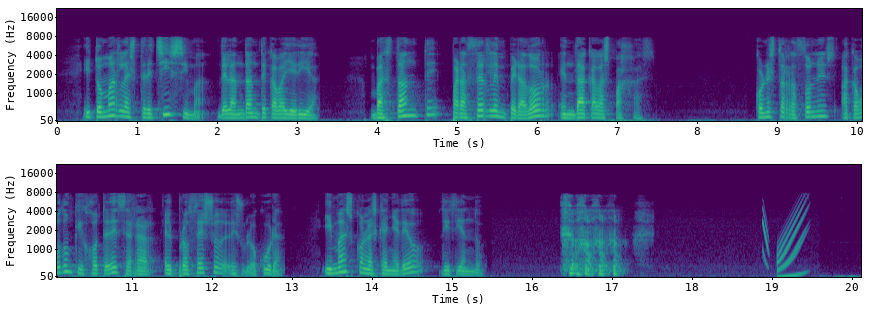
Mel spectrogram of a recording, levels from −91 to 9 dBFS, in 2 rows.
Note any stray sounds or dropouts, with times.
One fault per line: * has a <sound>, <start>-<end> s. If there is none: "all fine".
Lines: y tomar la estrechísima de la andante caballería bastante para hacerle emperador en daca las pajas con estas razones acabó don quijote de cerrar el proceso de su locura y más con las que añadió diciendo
* has a laugh, 16.3-17.5 s
* has a chirp, 18.9-19.5 s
